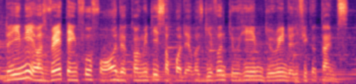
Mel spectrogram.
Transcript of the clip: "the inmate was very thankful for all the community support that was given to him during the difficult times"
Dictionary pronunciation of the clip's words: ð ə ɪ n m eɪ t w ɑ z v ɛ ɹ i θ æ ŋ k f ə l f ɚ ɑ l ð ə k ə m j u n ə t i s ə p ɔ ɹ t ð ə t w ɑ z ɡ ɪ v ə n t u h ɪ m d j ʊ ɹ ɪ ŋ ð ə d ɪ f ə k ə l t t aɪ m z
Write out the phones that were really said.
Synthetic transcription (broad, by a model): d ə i m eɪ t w ɑ s v ɛ ɹ i t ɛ ŋ k f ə l f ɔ ɑ l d ə k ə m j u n t i s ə p ɔ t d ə t w ɑ s ɡ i v ə n t u h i m d j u ɹ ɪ ŋ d ə d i f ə k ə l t t aɪ m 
